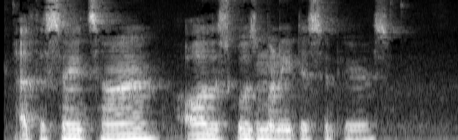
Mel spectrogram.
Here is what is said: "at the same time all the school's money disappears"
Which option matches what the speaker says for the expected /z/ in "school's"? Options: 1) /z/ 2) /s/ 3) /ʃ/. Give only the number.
1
